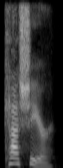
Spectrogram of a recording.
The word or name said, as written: cashier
